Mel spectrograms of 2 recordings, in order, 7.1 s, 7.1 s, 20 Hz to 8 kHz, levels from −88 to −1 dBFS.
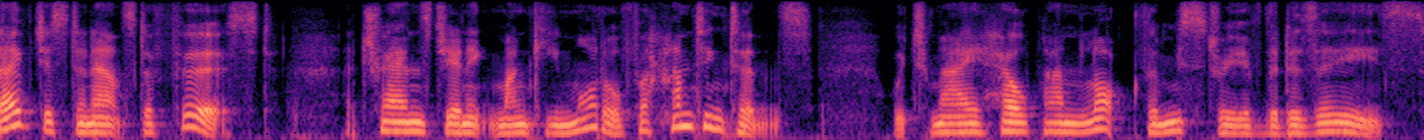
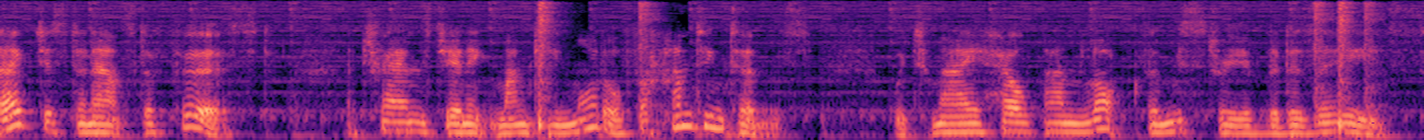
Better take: first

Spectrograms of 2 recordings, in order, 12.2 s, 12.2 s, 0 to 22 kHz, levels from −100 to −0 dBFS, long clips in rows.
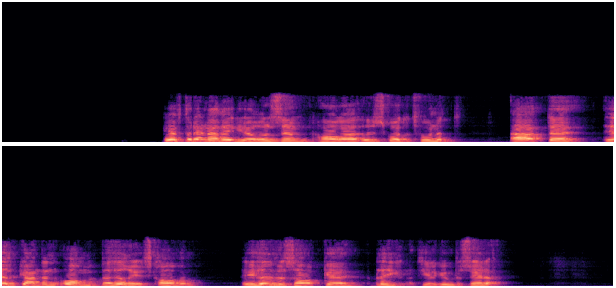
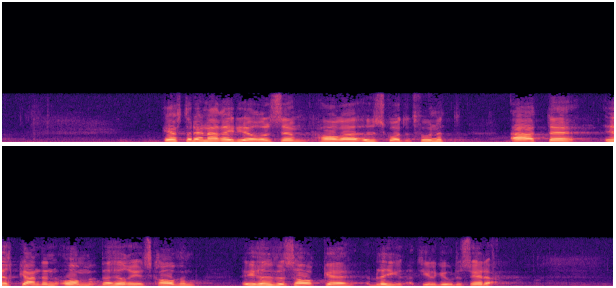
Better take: second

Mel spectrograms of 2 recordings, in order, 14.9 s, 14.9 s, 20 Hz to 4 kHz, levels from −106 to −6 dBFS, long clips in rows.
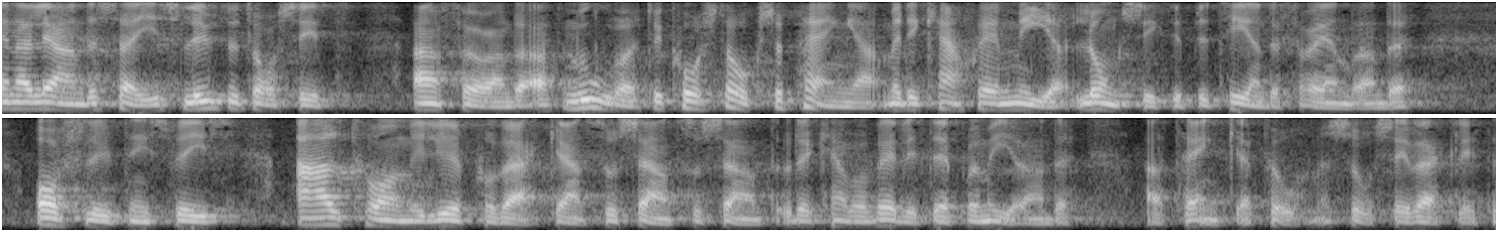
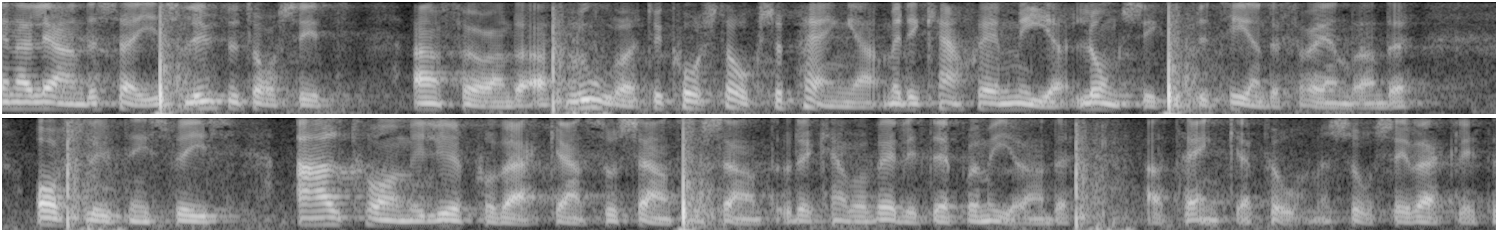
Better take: first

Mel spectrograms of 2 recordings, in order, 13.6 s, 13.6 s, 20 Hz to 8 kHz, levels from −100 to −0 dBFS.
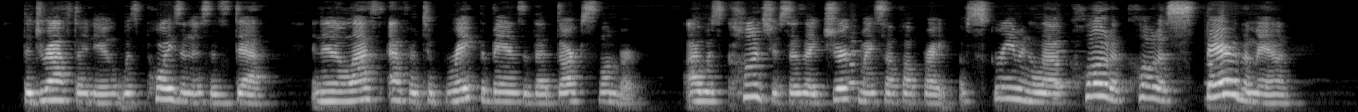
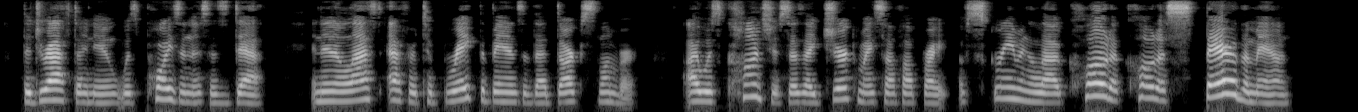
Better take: second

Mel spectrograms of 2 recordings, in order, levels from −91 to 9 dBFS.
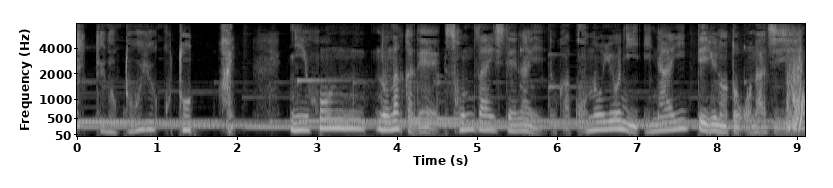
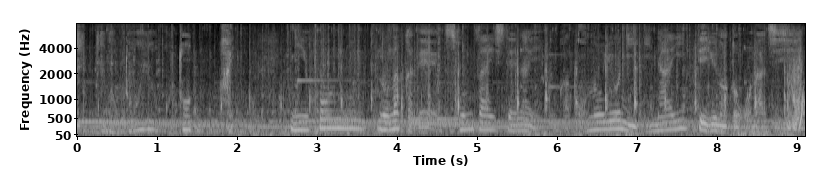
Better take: first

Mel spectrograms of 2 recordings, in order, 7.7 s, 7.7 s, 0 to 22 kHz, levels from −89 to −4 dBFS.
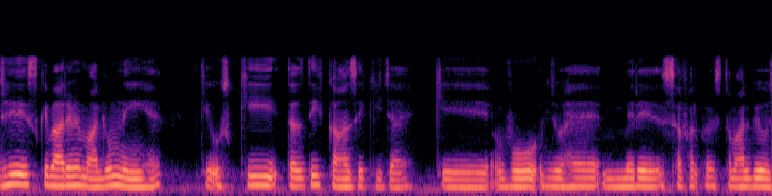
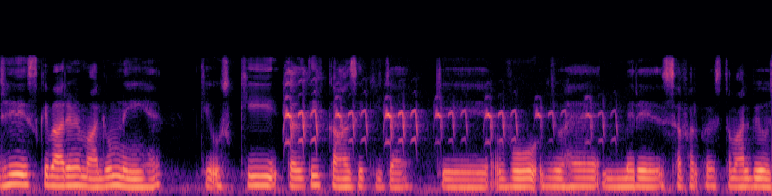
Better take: first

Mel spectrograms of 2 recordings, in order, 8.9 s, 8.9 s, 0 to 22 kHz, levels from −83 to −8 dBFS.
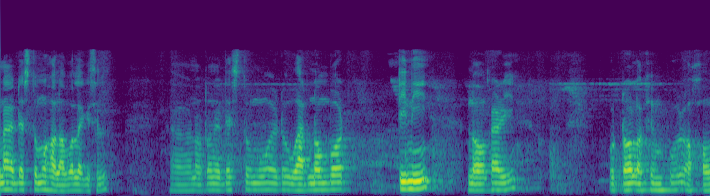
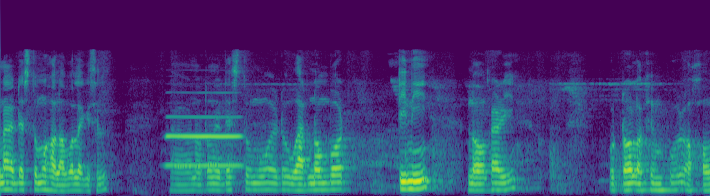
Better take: first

